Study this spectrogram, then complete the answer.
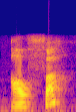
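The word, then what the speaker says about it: ἄλφα: The first one is called alpha and it sounds like the a in father.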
